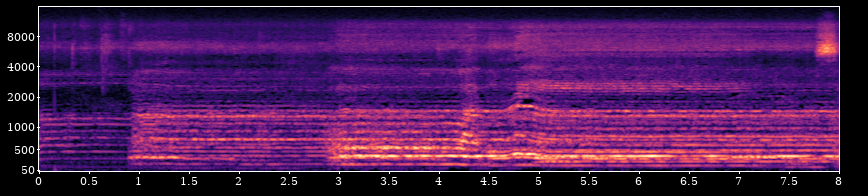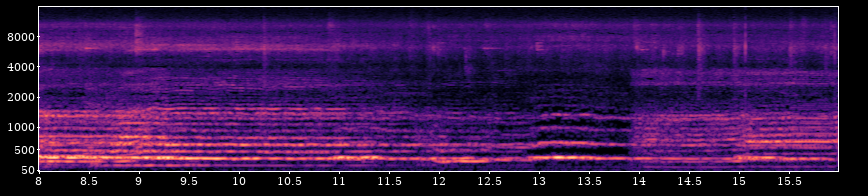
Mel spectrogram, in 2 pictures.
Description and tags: SUMTHIN Pt 2 Vocals
A collection of samples/loops intended for personal and commercial music production. For use
All compositions where written and performed by
Chris S. Bacon on Home Sick Recordings. Take things, shake things, make things.
beat, original-music, percussion, whistle, piano, voice, Indie-folk, acoustic-guitar, loop, bass, drum-beat, loops, samples, looping, harmony, indie, Folk, sounds, free, melody, synth, guitar, acapella, vocal-loops, rock, drums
